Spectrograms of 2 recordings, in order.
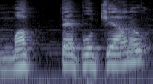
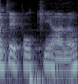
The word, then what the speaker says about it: Montepulciano: Montepulciano? Yeah, Is the that right? Montepulciano.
